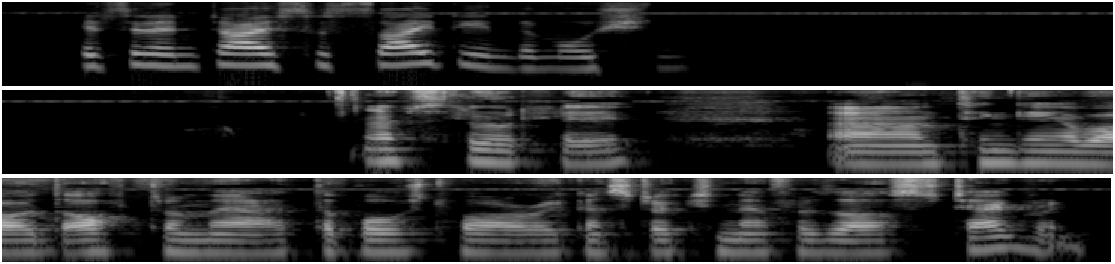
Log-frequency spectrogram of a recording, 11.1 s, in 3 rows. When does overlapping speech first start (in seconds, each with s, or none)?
none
